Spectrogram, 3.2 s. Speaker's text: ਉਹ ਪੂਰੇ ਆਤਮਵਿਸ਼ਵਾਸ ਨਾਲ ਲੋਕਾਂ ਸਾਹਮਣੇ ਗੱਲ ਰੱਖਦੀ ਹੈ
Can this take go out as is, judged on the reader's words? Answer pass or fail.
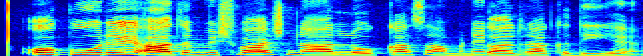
pass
